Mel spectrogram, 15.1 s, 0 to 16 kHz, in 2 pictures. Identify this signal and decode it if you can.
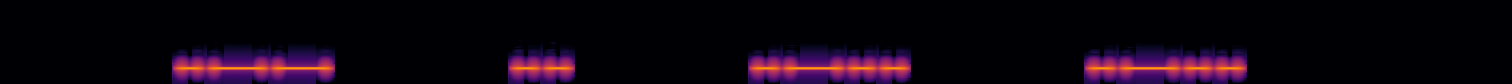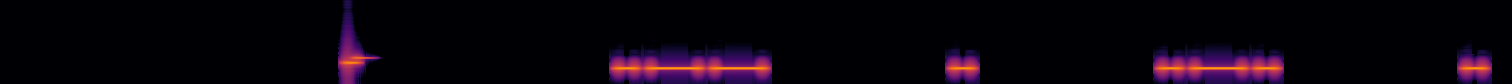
Morse code, heard as a keyed tone, about 15 wpm, spaced as for 7 wpm, 700 Hz. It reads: WILL WERE
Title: 4x Character Spacing - Top 100 Words - 15wpm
